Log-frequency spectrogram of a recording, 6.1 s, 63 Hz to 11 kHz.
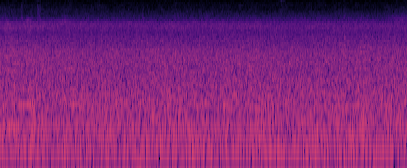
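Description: Steady rumble and hiss of Shinkansen trains at the platform as an E3 series Tsubasa creeps up to a waiting E2 series Yamabiko for coupling, with a constant low hum and no distinct knocks or clanks.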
